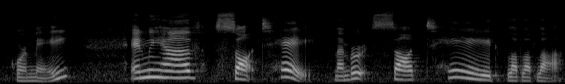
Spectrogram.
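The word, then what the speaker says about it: sauté: gourmet and we have saute remember sauteed blah blah blah it's a way of or preparing food and it's pronounced saute saute it's not saute its saute and recipe you may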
